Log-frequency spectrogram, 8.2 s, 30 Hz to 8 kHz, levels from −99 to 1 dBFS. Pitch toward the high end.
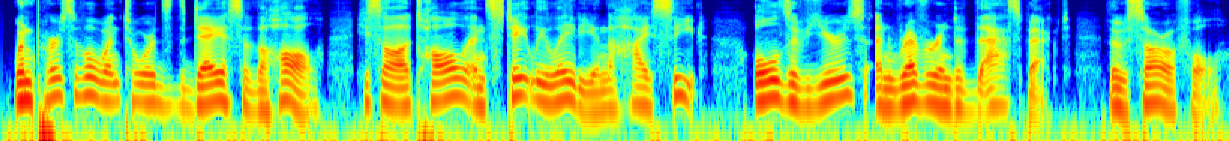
No: low, 135 Hz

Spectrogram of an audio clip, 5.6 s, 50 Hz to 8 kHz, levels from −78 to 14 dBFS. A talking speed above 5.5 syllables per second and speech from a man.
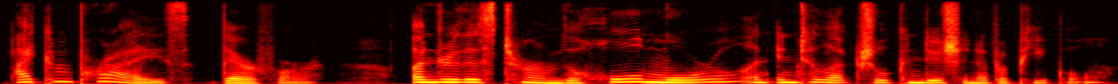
No: 5.9 syllables/s; female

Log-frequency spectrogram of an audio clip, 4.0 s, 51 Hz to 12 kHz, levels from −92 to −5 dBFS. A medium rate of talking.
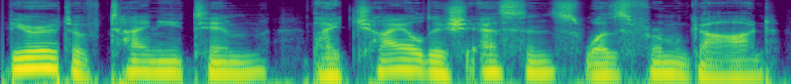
Yes: average, 150 wpm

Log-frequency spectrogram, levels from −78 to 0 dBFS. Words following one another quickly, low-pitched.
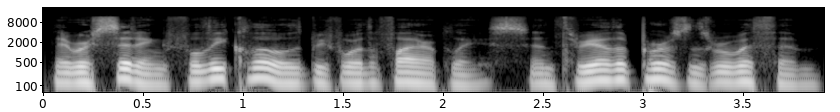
Yes: fast, 230 wpm; low, 120 Hz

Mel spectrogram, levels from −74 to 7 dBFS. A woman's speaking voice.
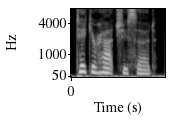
Yes: female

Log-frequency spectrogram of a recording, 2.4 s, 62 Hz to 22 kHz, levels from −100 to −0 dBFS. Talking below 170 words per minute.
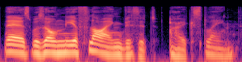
No: average, 200 wpm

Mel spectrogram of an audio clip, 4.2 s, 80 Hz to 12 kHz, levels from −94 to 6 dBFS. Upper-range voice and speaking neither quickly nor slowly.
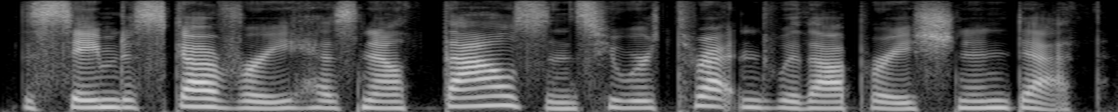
Yes: high, 210 Hz; average, 185 wpm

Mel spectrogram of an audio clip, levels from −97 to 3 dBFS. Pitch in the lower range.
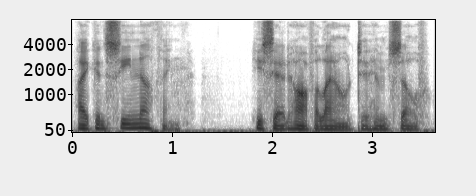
Yes: very low, 85 Hz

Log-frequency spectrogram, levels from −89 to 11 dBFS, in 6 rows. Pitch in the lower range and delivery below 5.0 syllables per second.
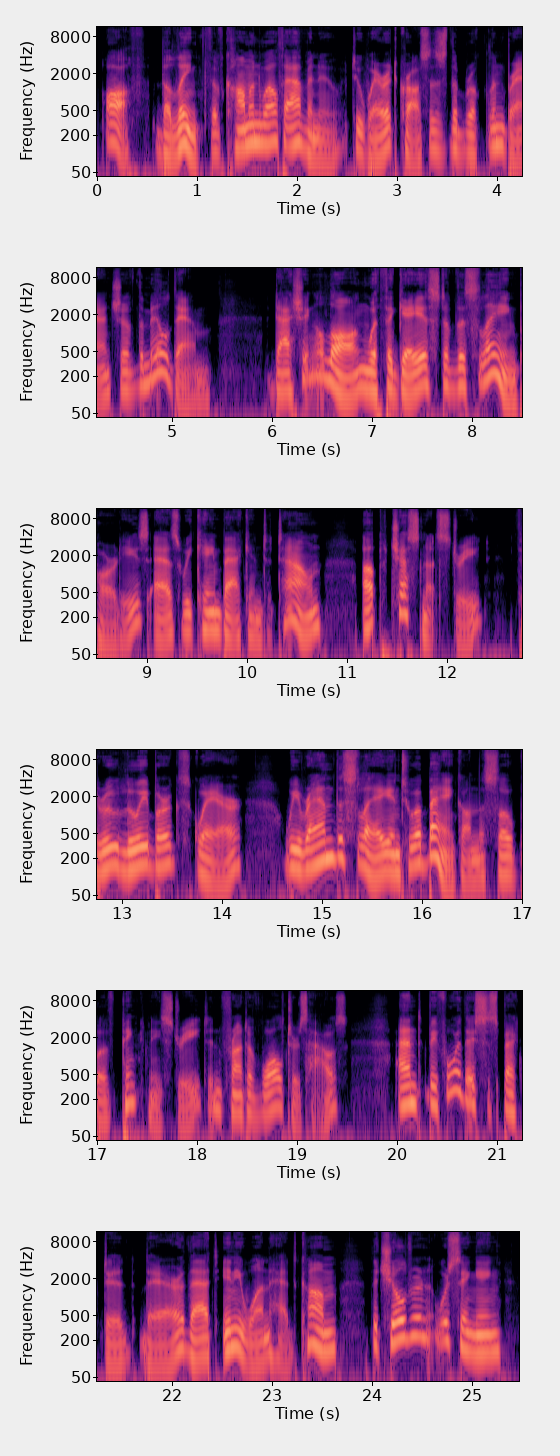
Yes: low, 125 Hz; 4.5 syllables/s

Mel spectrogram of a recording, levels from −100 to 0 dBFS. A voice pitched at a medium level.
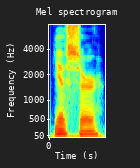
No: very low, 95 Hz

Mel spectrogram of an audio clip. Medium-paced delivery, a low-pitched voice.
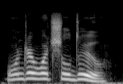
No: average, 195 wpm; high, 220 Hz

